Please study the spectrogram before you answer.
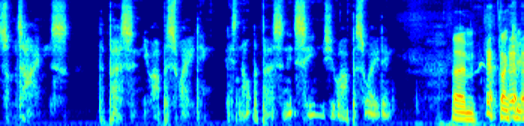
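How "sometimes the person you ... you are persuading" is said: hushed whisper under the breath. Playing a character who winks at another and whispers under his breath. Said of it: "whispers under his breath".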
